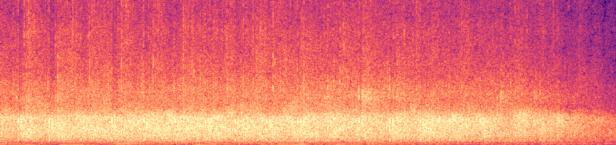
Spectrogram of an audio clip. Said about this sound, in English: I think that's a warm applause.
